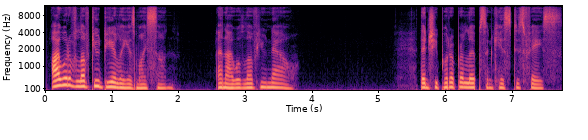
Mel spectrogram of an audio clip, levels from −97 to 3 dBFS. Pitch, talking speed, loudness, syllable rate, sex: 170 Hz, 195 wpm, -19 LUFS, 5.4 syllables/s, female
